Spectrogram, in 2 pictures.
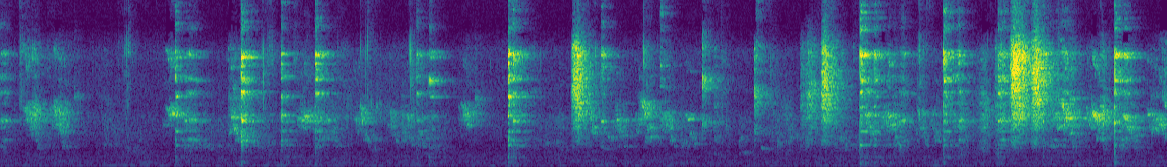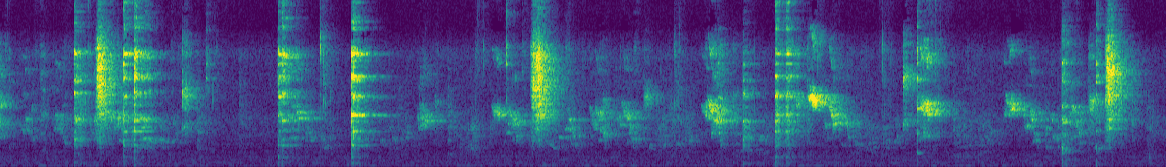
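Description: A pet bird chirping and squawking over and over, with a spoon and fork clinking and scraping against ceramic bowls.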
